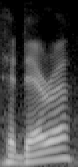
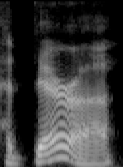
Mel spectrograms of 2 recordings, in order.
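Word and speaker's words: Hedera: And I'm going to mispronounce this, but Hideera, is that a correct way to say it? Yeah, Hideera is one that we also really like and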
